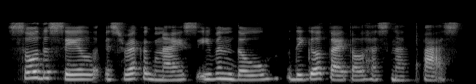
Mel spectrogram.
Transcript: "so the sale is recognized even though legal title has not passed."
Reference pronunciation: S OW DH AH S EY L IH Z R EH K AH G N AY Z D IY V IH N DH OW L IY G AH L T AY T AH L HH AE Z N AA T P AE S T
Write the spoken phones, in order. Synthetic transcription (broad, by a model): S OW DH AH S EY L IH S R EH K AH G N AY S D IY V IH N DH OW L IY G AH L T AY T AH L HH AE S N AA T P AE S T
